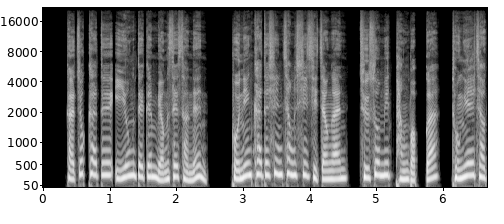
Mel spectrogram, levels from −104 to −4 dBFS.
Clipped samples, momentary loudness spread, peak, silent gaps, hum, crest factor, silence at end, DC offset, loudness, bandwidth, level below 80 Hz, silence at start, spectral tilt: under 0.1%; 4 LU; -2 dBFS; 2.49-2.80 s, 4.60-4.74 s, 5.65-5.72 s, 5.97-6.11 s; none; 14 dB; 0 s; under 0.1%; -16 LUFS; 19 kHz; -42 dBFS; 0.35 s; -6 dB/octave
